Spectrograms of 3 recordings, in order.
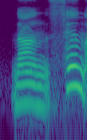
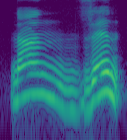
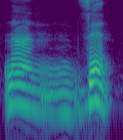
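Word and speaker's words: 何千: 합니다 나나센 다생 큐센 그리고 몇천 난생 됩니다 난센 아니고요 난젠 있니다 난젠 자 그다음에 만단위로 한번가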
